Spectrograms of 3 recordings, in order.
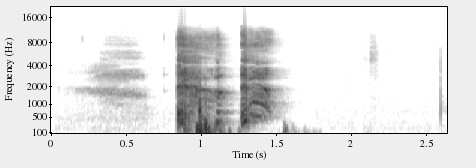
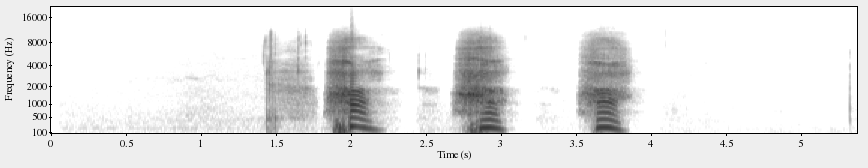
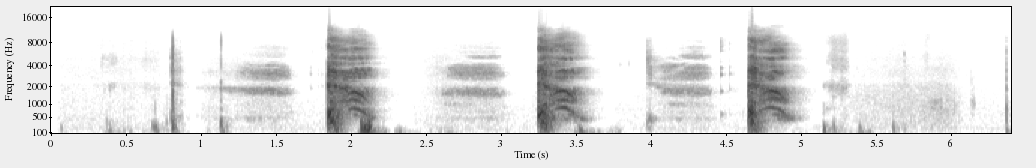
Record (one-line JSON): {"cough_length": "2.6 s", "cough_amplitude": 32767, "cough_signal_mean_std_ratio": 0.33, "exhalation_length": "5.4 s", "exhalation_amplitude": 32767, "exhalation_signal_mean_std_ratio": 0.3, "three_cough_length": "6.4 s", "three_cough_amplitude": 32331, "three_cough_signal_mean_std_ratio": 0.3, "survey_phase": "beta (2021-08-13 to 2022-03-07)", "age": "18-44", "gender": "Female", "wearing_mask": "No", "symptom_none": true, "smoker_status": "Never smoked", "respiratory_condition_asthma": false, "respiratory_condition_other": false, "recruitment_source": "REACT", "submission_delay": "1 day", "covid_test_result": "Negative", "covid_test_method": "RT-qPCR", "influenza_a_test_result": "Negative", "influenza_b_test_result": "Negative"}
